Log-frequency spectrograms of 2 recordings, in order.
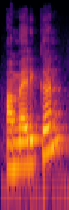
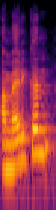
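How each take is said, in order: The two takes are said the same way.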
